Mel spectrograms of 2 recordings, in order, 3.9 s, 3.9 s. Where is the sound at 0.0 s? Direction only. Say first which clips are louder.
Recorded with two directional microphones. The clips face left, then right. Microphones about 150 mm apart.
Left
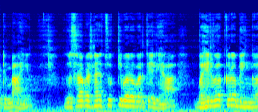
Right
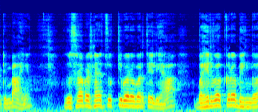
Right 5 dB; 40° right (ahead or behind).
